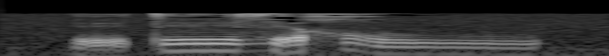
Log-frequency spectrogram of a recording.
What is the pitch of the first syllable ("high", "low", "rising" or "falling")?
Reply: low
